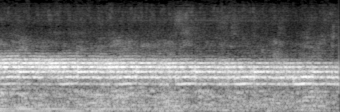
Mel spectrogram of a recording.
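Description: Ambient electronic music played live from a laptop and controller: a drone of held high tones that goes on steadily. The low notes drop out about a second in as the piece winds down to its end.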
